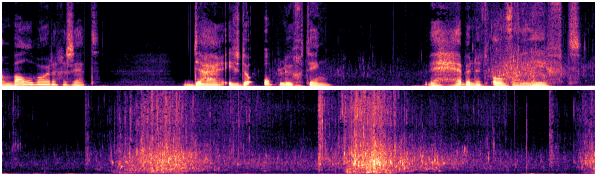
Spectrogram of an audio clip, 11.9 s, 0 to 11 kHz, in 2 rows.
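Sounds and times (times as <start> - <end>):
speech: 0.0 - 1.0, 1.8 - 3.4, 4.2 - 5.9
faint water trickling: 0.4 - 11.8
water washing gently against the foot of a dike: 2.5 - 11.8.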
